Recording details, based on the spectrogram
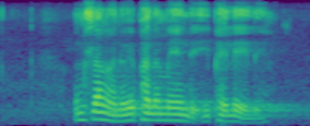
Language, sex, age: Zulu, male, 19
